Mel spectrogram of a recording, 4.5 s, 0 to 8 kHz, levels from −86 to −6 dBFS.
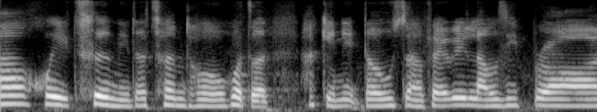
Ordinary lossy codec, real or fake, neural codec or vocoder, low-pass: none; fake; codec, 16 kHz, 2 kbps, X-Codec, HuBERT features, trained on general audio; none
